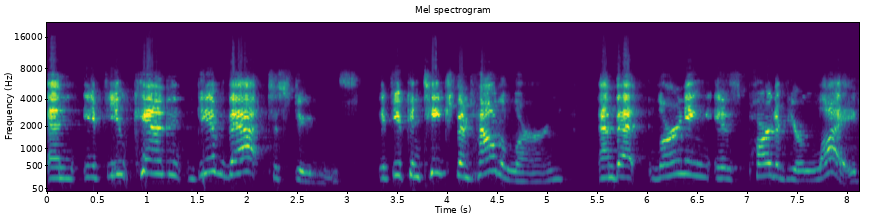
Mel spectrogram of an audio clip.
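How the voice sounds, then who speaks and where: A woman speaks at a fairly slow pace in a high, bright and sharp voice with lively intonation. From Japan. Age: 60s. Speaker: futurist and keynote speaker. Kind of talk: Q&A at an online conference presentation.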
